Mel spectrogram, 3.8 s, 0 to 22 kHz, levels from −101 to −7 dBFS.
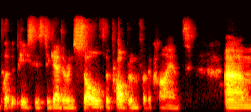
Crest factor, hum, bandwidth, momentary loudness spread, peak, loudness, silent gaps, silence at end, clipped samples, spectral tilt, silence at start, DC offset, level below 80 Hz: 20 dB; none; 12 kHz; 17 LU; -8 dBFS; -28 LUFS; none; 0 s; under 0.1%; -3 dB/octave; 0.05 s; under 0.1%; -78 dBFS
